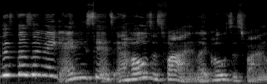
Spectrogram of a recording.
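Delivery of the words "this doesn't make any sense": incredulous. Retold or imitated. Incredulous retold reaction.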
